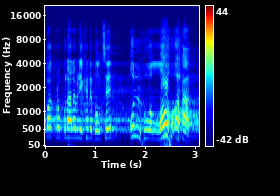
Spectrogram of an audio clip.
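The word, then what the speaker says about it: قُلْ هُوَ: আল্লাহ পাক রাব্বুল আলামীন এখানে বলছেন কুলহু আল্লাহু আহাদ। এখানে কফ দিয়ে পড়ছেন কিন্তু অনেকেই ভুল করে উচ্চারণ সঠিক না হওয়ার কারণে তারা পরে কাফ দিয়ে। কুলহু আল্লাহ।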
